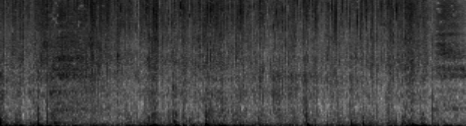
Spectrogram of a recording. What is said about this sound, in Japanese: あとはさっきのこのプチプチすごい臨場感。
